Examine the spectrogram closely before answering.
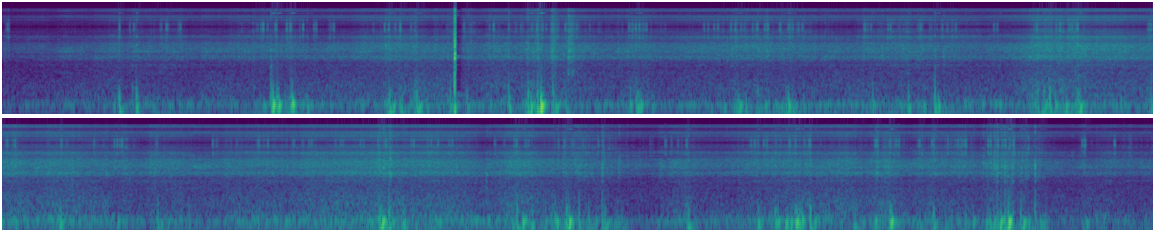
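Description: Mountain bike descending a dirt and gravel trail at speed: tyres rumbling and crunching over the ground, with irregular low thumps as the bike hits bumps and a sharp click about six seconds in.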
